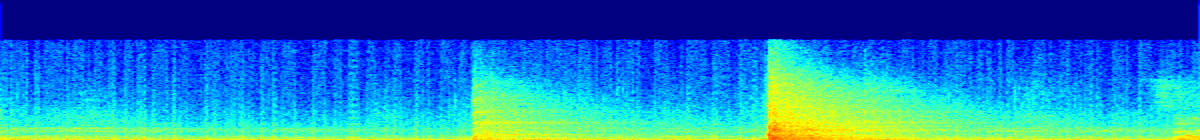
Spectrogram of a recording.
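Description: Badminton racket hits on a shuttlecock during a rally in an echoing hall. There is one hit about two and a half seconds in and a louder, sharp hit near four seconds that rings on for about a second, over a steady hall background.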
